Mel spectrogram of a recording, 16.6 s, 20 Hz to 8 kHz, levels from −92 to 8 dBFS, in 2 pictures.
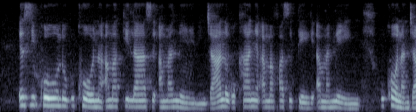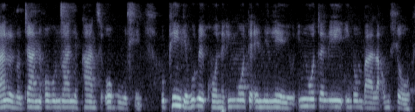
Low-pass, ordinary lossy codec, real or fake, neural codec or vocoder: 7.2 kHz; Opus, 64 kbps; fake; codec, 24 kHz, 0.9 kbps, WavTokenizer, medium speech release version 2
